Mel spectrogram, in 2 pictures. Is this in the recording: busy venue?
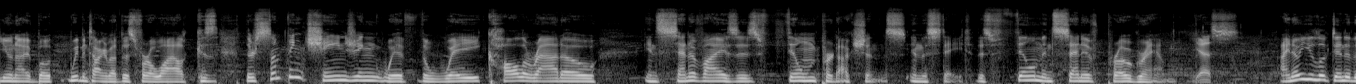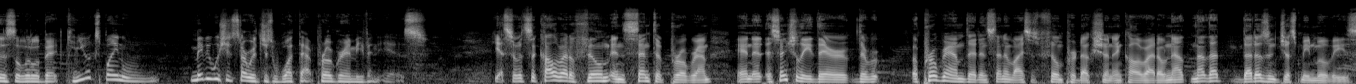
yes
